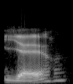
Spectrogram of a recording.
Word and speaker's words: hier: Il y a des exceptions comme hier, hiver, fier, et le mot tiers, le S n'est pas prononcé, mais le R oui.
